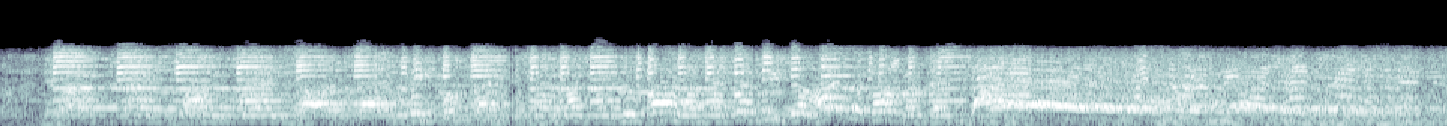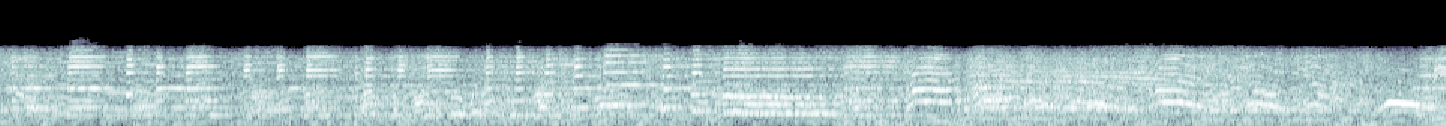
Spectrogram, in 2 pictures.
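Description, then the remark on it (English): A loud, continuous roar of a cheering, shouting election-day crowd on the march with bands playing through it as parliamentary votes are counted, sustained without a break, with a thin, muffled, old-recording quality. “As the outcome hangs in the balance, the bands still play and the crowds are on the march.”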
